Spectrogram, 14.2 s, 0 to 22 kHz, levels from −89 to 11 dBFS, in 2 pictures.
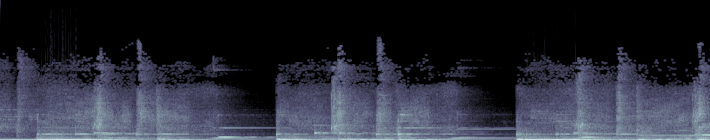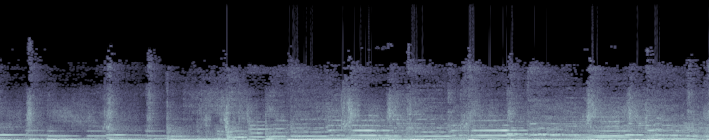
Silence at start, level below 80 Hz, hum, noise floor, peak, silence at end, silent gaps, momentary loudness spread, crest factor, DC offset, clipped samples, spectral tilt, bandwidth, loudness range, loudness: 0 s; -16 dBFS; none; -33 dBFS; 0 dBFS; 0 s; none; 13 LU; 10 dB; under 0.1%; 0.5%; -6 dB/octave; 12 kHz; 8 LU; -12 LUFS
